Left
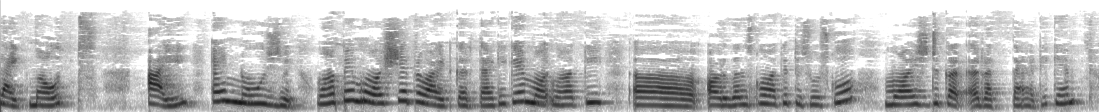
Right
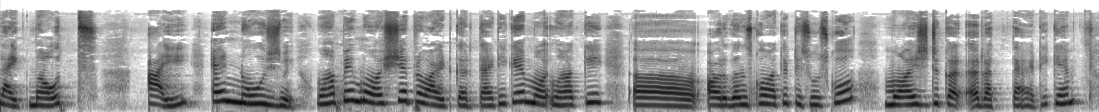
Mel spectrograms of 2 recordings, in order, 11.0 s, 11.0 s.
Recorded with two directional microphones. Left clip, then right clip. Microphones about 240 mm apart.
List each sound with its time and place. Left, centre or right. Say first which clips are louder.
0.0 s a woman's voice: right 6 dB; right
